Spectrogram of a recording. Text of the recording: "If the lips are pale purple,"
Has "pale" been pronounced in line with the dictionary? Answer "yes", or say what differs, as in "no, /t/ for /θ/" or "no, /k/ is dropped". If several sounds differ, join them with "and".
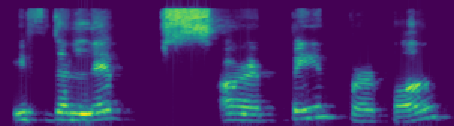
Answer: no, /n/ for /l/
